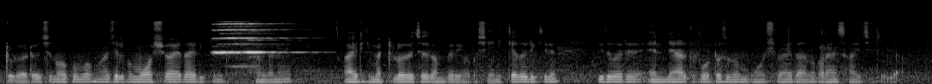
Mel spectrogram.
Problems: background sounds at intervals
